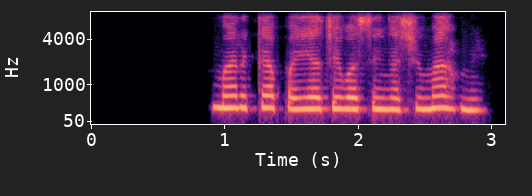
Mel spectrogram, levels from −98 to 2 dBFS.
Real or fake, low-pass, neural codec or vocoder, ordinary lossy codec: real; 7.2 kHz; none; Opus, 16 kbps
